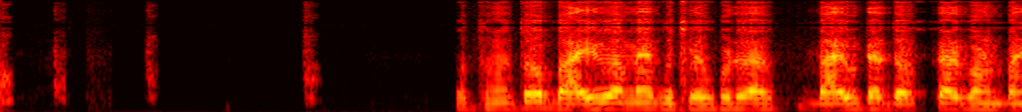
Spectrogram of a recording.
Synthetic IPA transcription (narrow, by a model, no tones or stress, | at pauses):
pɾɔt̪ʰɔmɔt̪̬ɔbajuamebud͡ʒʱawk̬oɽebajuwʈad̪ɔskaɾɡɔɳ̃ɔba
